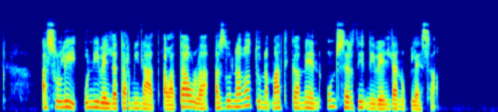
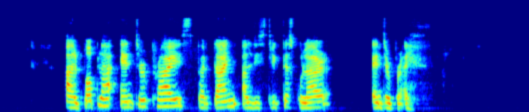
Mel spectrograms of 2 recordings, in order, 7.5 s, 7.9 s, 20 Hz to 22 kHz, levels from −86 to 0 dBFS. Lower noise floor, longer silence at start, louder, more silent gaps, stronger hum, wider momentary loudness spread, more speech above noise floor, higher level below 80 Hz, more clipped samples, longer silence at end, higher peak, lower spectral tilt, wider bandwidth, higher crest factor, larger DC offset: second, -78 dBFS vs -87 dBFS; second, 0.65 s vs 1 s; first, -20 LUFS vs -25 LUFS; neither; neither; second, 7 LU vs 11 LU; about the same, 59 dB vs 62 dB; first, -64 dBFS vs -72 dBFS; neither; second, 0.95 s vs 1.65 s; first, -2 dBFS vs -6 dBFS; first, -5 dB/octave vs -3.5 dB/octave; second, 9.8 kHz vs 11.5 kHz; about the same, 18 dB vs 20 dB; neither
